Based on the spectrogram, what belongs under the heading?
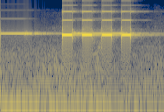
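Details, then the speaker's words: Smoke detectors tested with smoke, one alarming while another at the far end keeps sounding strongly; four sharp loud high-pitched beeps after a faint tone; responding properly to smoke. "diğer koyduğumuz arkadaşlar şuraya Eee dip tarafa koyduğumuz o halen Eee şiddetli bir şekilde ötmeye devam ediyor"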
